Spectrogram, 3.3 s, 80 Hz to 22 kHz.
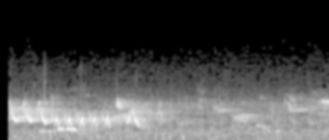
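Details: Common starlings bathing at Kápolnai kobolya, Madocsa, recorded with a Nikon P1000: dense, overlapping high chattering and squeaky whistles, with rapid clicking trains early on, over steady background hiss.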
